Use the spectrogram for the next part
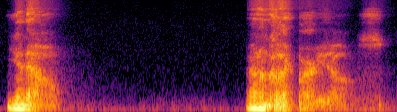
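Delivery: breathy whispered aside, no voice. Real, not acted. Collector whispering an aside to his viewers. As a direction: whisper it to yourself in protest.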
